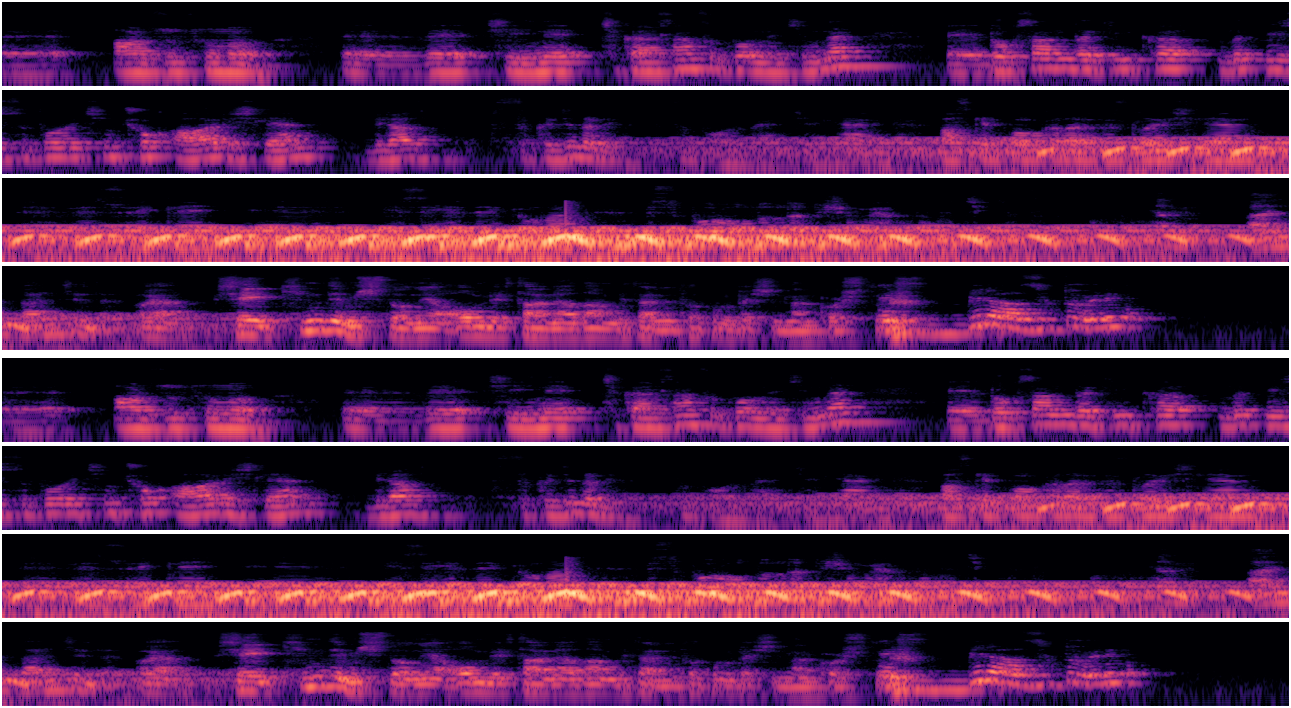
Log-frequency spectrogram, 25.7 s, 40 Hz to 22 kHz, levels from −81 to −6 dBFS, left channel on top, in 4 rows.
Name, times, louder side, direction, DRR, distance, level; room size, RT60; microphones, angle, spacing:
voice 1, 0.0-1.4 1.7-8.6 9.0-10.9 11.1-17.7 18.3-18.8 23.7-25.0, left 1 dB, 90° left, 1.9 m, -41 dB
sound 1, 10.5-20.2, left 1 dB, 35° left, 0.8 m, -26 dB
voice 2, 18.6-23.8, left 2 dB, 65° left, 1.1 m, -37 dB
4.8 x 2.7 x 3.1 m
head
